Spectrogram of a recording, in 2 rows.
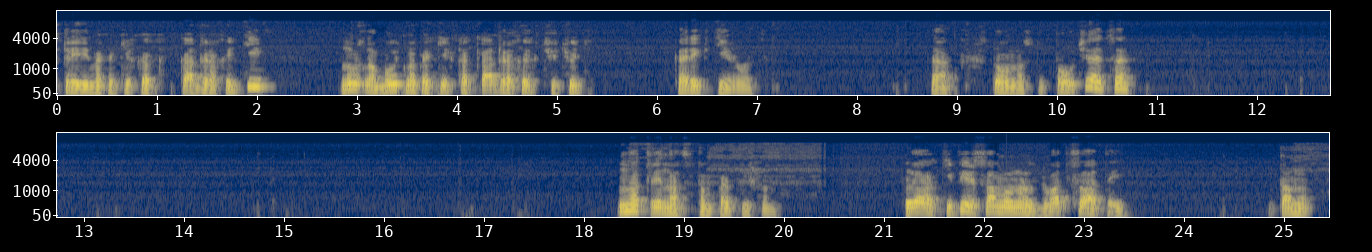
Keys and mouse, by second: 1.2 r, 3.1 click, 3.8 r, 5.4-7.3 middle drag, 9.1 click, 9.6 middle click, 10.9 r, 12.4 click, 13.3 r, 15.2-16.3 middle drag, 17.4 i, 18.9-23.4 drag, 24.6 click, 25.1-25.4 middle drag.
